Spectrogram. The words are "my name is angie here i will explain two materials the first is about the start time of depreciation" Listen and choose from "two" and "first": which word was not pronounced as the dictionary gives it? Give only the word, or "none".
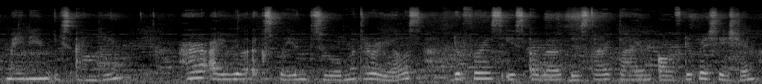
first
